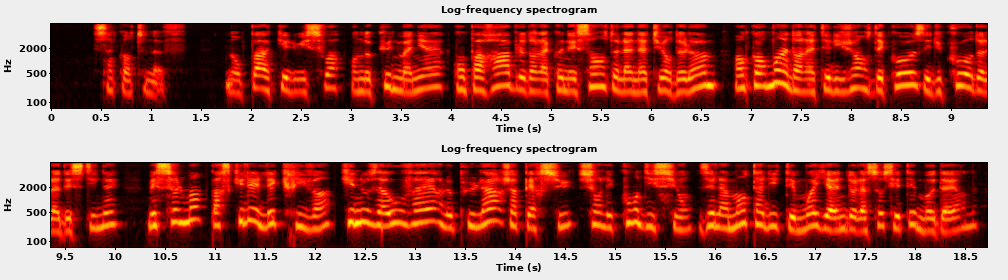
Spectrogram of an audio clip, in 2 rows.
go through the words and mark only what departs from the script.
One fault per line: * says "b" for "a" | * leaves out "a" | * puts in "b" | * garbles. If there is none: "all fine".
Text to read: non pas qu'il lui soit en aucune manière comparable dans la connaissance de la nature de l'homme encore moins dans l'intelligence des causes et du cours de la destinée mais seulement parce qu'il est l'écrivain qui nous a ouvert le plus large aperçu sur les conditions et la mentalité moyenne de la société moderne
all fine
